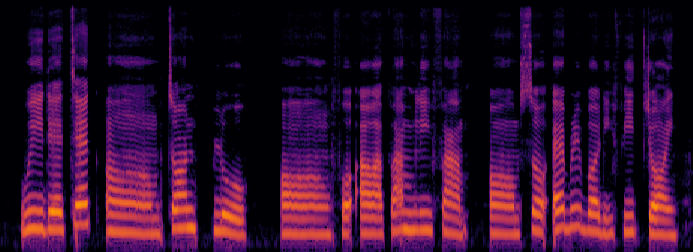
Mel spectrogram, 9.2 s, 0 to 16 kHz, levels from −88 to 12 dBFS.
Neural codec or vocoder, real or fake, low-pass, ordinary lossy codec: vocoder, 44.1 kHz, 128 mel bands every 512 samples, BigVGAN v2; fake; 14.4 kHz; none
